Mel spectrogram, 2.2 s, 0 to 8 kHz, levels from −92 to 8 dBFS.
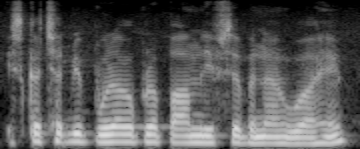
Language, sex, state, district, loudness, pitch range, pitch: Hindi, male, Arunachal Pradesh, Lower Dibang Valley, -12 LUFS, 130-150 Hz, 140 Hz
